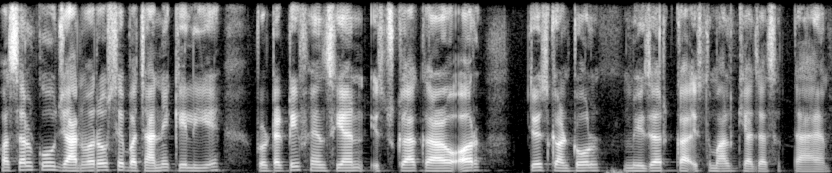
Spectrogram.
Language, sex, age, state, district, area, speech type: Hindi, male, 18-30, Uttar Pradesh, Varanasi, rural, spontaneous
